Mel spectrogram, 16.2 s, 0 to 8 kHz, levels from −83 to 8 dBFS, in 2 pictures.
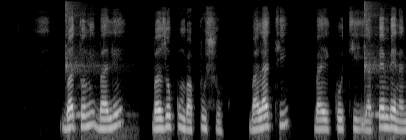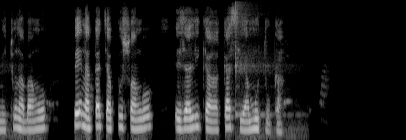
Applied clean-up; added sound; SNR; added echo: none; Dishes, pots, and pans; 19 dB; none.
